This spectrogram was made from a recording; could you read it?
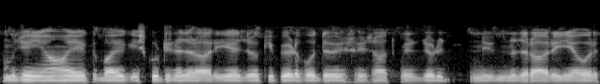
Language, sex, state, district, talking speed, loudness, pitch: Hindi, male, Rajasthan, Bikaner, 200 wpm, -16 LUFS, 95 Hz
